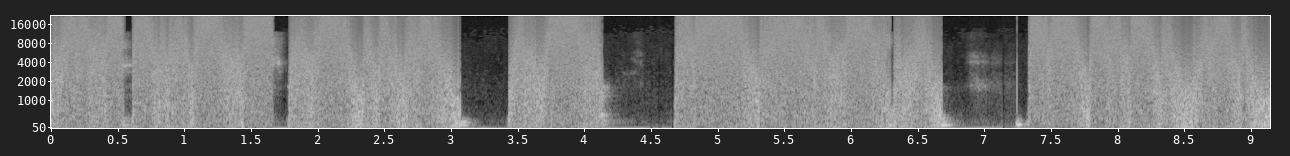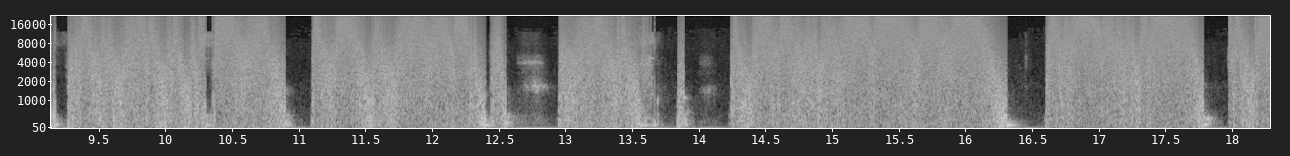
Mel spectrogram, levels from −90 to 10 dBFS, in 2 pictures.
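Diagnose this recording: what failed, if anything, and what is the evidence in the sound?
The failure is at the sample-format conversion stage: samples built from the wrong bytes. From start to finish the recording is loud, harsh broadband noise. That pattern gives it away. The bytes in each sample are being assembled wrongly, whether swapped, shifted by one or misaligned, so the jittery low-order bits land in the high-order position and swamp the real signal.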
